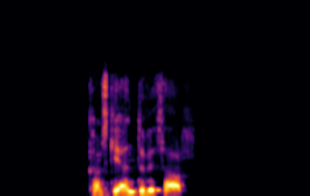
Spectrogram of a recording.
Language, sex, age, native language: Icelandic, male, 30-39, Icelandic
